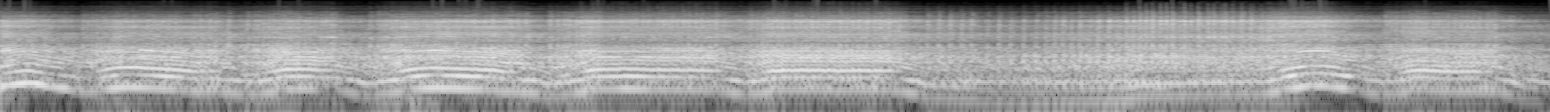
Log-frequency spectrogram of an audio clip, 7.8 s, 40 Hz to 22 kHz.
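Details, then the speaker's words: Zenoah 30cc two-stroke RC boat engine after warm-up: revs up in short bursts but sags and bogs at about 3/4 throttle instead of holding speed; low and high carburetor needles are then adjusted. "Okay, I killed that because I was giving it gas and it was like bogging."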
